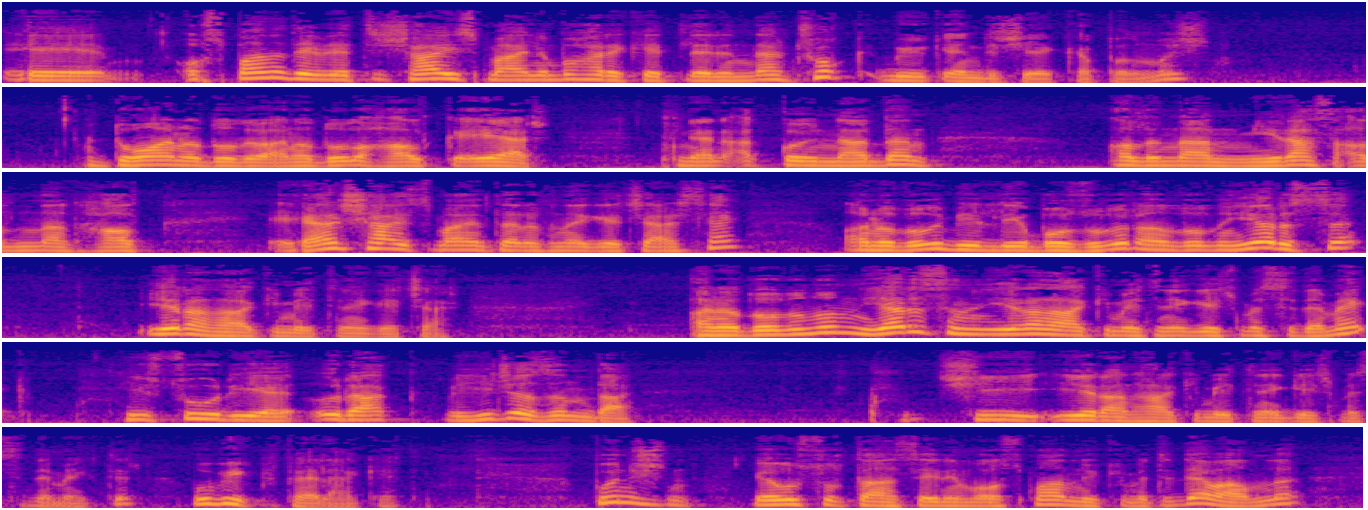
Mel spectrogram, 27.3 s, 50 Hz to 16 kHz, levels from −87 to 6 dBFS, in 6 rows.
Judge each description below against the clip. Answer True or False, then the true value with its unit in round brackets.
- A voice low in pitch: False (145 Hz)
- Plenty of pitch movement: False (4.4 semitones)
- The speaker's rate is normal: False (145 wpm)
